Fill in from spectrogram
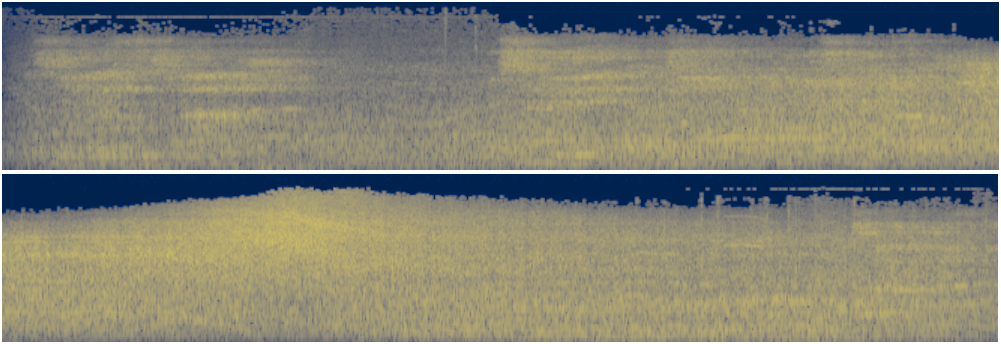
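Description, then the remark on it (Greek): A deep, loud roar of French Air Force fighter jets flying over Cannes in formation for the premiere of the film Top Gun Maverick builds steadily, peaks overhead with a high rushing whoosh, then rumbles on as the aircraft pass. “Μαχητικά αεροσκάφη της Γαλλικής Πολεμικής Αεροπορίας πετούσαν σε σχηματισμό πάνω από τις σκάνες για την πρεμιέρα της ταινίας Top Gun Maverick με τον Tom Cruise.”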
